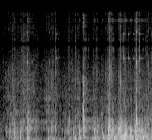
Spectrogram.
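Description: Rapid, irregular knocks and rattles with a low rumble, growing louder in the second half: the jolting of a moving ride over a bumpy grass track.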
